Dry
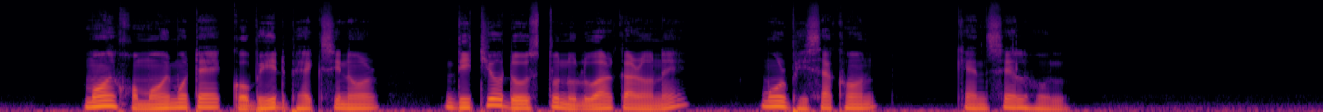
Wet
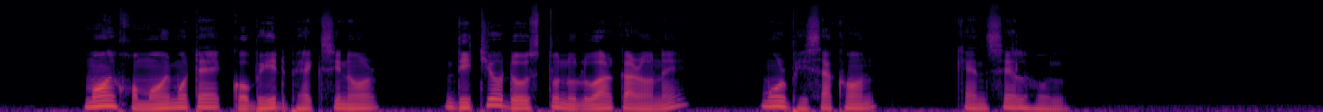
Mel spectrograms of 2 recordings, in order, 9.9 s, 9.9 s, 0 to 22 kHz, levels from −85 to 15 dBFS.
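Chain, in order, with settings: resonant low shelf 620 Hz -7 dB, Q 1.5; trim -5.5 dB

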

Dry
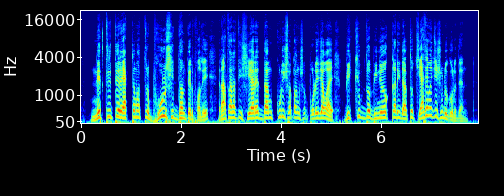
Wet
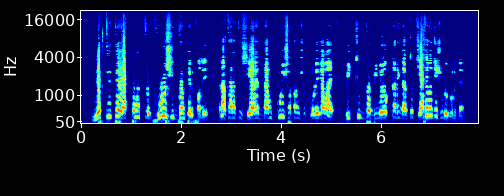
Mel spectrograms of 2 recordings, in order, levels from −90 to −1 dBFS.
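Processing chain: Chebyshev shaper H 2 -13 dB, 5 -7 dB, 6 -11 dB, 8 -18 dB, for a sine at -6 dBFS; spectral noise reduction 28 dB; resonant low shelf 210 Hz -13 dB, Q 1.5; trim -8.5 dB

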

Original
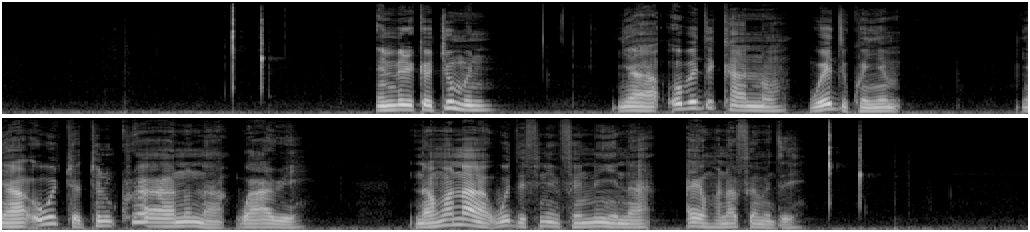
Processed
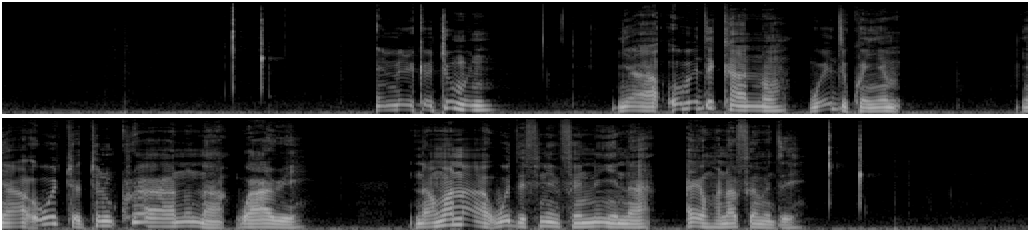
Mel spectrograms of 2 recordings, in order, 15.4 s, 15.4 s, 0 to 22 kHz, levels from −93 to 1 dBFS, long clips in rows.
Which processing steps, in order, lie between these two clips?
compressor with a negative ratio -26 dBFS, ratio -0.5; trim -6 dB

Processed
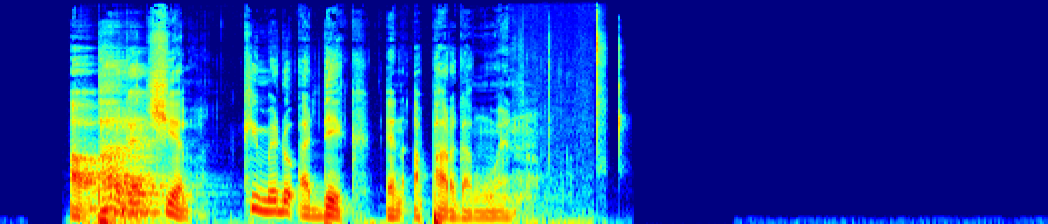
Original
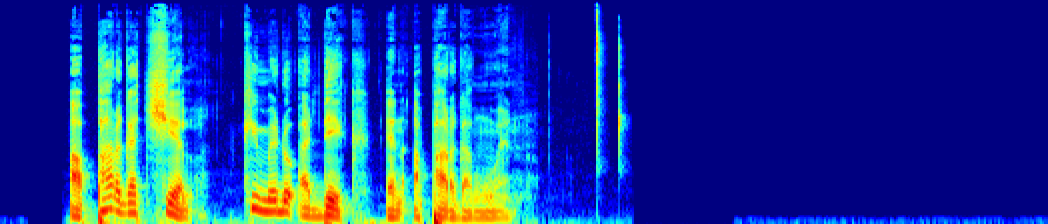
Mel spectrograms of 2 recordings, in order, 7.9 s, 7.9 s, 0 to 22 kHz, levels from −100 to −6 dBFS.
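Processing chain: 0.56–1.00 s: reverb throw, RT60 0.82 s, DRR -1.5 dB; 3.68–4.55 s: level flattener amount 50%

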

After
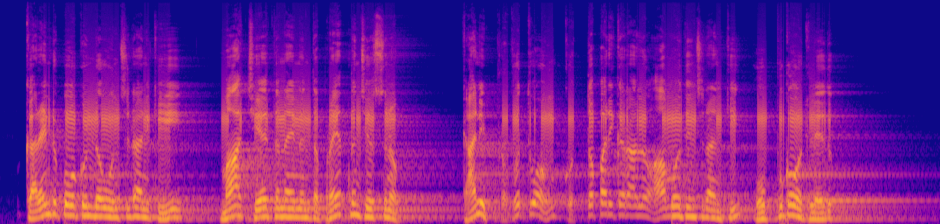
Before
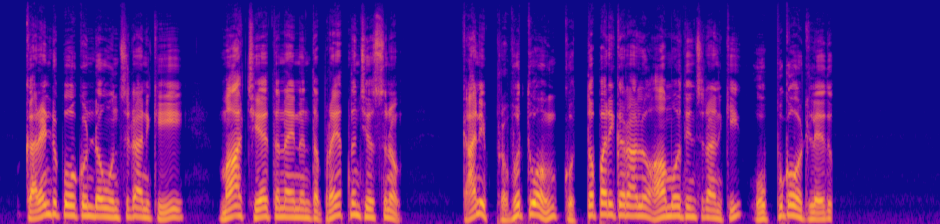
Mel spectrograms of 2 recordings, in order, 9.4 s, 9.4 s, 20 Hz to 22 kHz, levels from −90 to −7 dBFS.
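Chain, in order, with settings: rattle on loud lows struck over -27 dBFS, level -19 dBFS; 4.96–6.72 s: high-pass 680 Hz 6 dB/octave; FDN reverb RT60 2.7 s, high-frequency decay 0.4×, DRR 12 dB

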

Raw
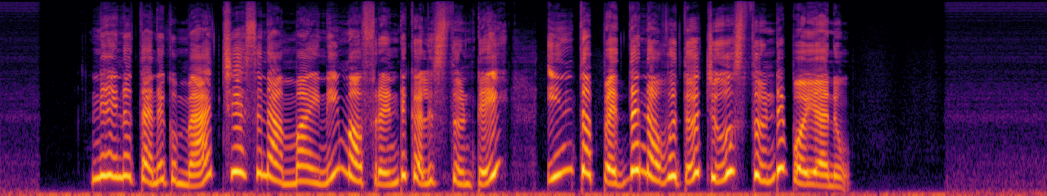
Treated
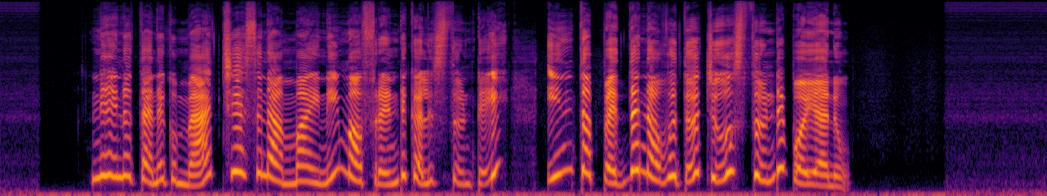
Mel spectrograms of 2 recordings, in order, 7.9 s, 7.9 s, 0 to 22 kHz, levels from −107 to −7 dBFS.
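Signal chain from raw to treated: 1.70–2.18 s: peaking EQ 750 Hz +7 dB 0.38 oct; 3.20–3.69 s: compression 3:1, threshold -31 dBFS, peak gain reduction 9.5 dB; FFT filter 260 Hz 0 dB, 530 Hz -4 dB, 1.7 kHz +5 dB, 5.4 kHz +8 dB; trim -7 dB

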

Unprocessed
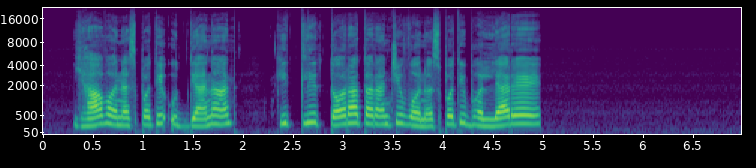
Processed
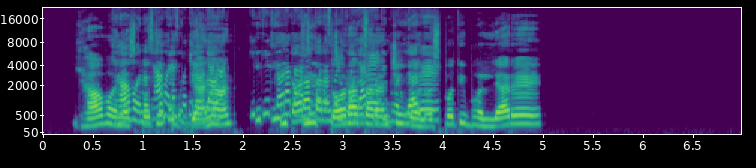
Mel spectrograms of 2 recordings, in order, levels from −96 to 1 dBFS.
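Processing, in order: ever faster or slower copies 445 ms, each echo +6 st, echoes 2; spectral noise reduction 17 dB

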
